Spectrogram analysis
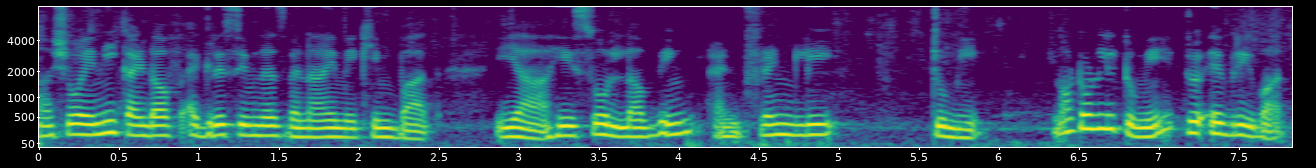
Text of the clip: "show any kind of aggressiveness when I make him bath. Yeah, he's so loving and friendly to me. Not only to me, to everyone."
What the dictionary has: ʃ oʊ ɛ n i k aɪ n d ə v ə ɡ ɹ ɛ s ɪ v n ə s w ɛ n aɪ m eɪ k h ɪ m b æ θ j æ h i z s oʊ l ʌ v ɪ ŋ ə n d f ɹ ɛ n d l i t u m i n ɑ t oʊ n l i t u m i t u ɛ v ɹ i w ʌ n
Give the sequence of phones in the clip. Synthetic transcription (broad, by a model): ʃ oʊ ɛ n i k aɪ n d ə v ə ɡ ɹ ɛ s ɪ v n ə s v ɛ n aɪ m eɪ k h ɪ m b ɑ t j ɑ h i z s oʊ l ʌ v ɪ ŋ ə n d f ɹ ɛ n d l i t u m i n ɑ t oʊ n l i t u m i t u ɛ v ɹ i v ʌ n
